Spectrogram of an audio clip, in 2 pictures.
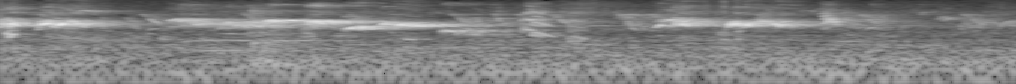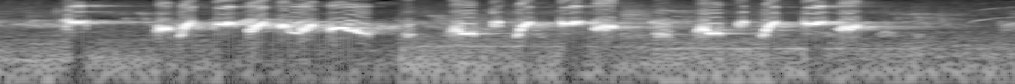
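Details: Red-whiskered bulbul in morning singing training; softer blurred warbles open, then a loud burst of sharp, rapid whistled and looping notes follows halfway through.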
